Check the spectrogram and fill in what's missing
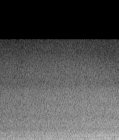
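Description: River water rushing steadily beside a car wash stop on an overland route through Afghanistan, a loud, dense and unbroken flow with no voices over it.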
